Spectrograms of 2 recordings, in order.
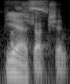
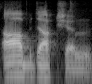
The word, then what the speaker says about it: Obduction: game uh uh uh obstruction not obstruction AB abusion abduction abduction yes yes obduction with an O uh which is actually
